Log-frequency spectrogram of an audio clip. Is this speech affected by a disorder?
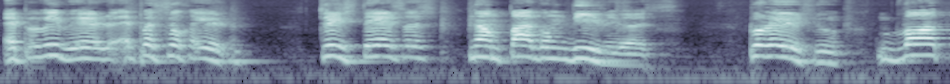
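Yes: cerebral palsy.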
